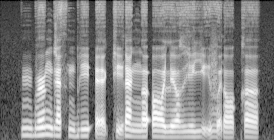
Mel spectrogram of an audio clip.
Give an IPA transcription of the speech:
mbə˞ŋɡæθmbiː ʔɛ̰ kḭɾæ ŋʌʔɔːlʲɔːɣi jḭvə̰ɾɔːkʌ

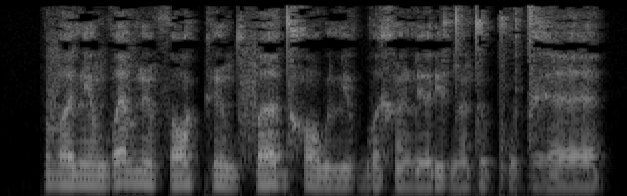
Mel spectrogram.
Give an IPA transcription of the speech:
vɜlʲɛ̃ɡʷɛv ɾʲũθɔ kʲũdfɜdxɔw lʲʉɡʷɛxə̃lʲə ɾʲʉdə̃tʉkʷʼɛt ɣɛ

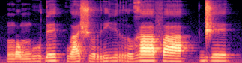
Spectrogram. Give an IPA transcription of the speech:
mɔ˨ muː˨ɗeː˦kʷaː˨˦ ʃʊ˨rji˦ rʊ˨˦ɣaː˦faː˦ | d͡ʒe˦

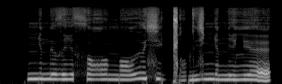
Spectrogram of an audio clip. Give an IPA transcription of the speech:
ɲɨnɨði θɔɣɔŋɔ ɣɨsʲɨɡ͡ǁɔɡ zʲɨɲɛni lʲɛ

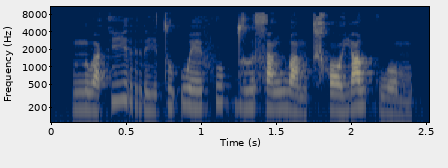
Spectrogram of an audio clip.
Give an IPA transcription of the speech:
nu˩˦a̯kiː˥˩ riː˩˦tu˦˥ʔweː˦˥ fuː˥˩p̚dɯː˦˥sa˦˥ŋ wa˨˩mt͡ɕʰɔː˧ ja˥˩w kwo˨˩m

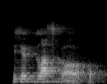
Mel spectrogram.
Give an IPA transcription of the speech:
zøpləsˤɡɔ̰p

